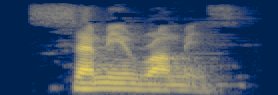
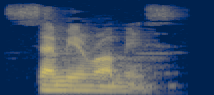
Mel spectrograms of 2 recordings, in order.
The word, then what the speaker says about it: Semiramis: Semiramis. You've got to pronounce it correctly, all right? Semiramis.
